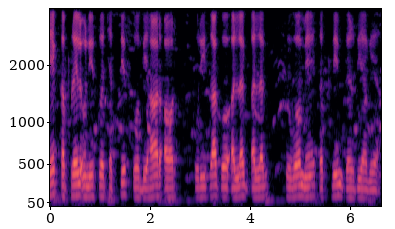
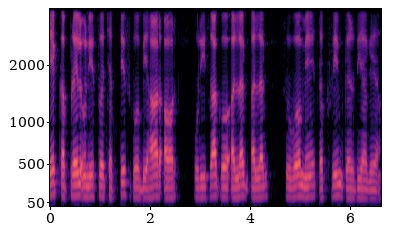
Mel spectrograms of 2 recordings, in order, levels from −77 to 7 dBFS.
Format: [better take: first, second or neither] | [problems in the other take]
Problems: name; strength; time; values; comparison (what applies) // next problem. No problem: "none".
second | noise reduction (classical method log-MMSE)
